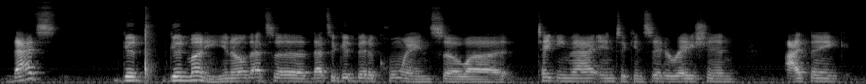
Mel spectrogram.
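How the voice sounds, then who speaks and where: This man speaks at a fairly slow pace in a bright, sharp tone with fairly even intonation. Room echo can be heard around his voice. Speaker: motorcycle vlogger. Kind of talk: casual vlog review. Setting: home garage. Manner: halting, many fillers. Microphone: phone recording.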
